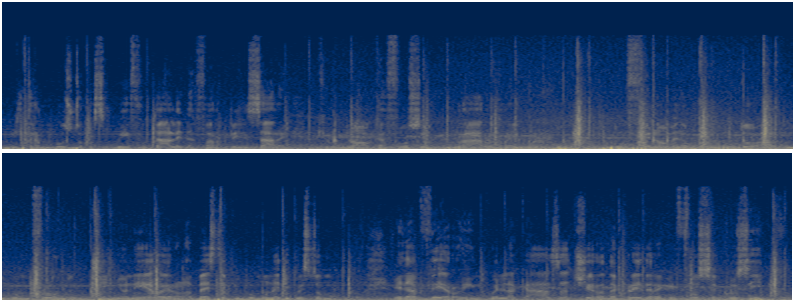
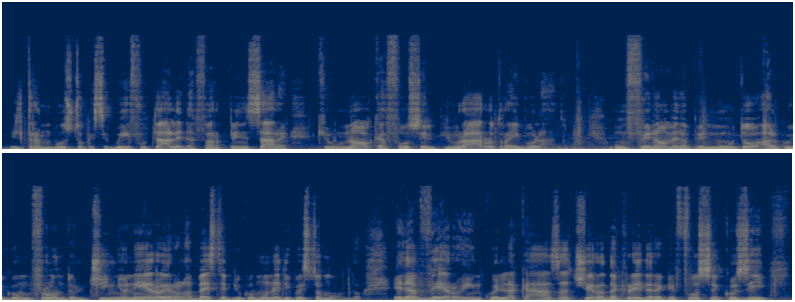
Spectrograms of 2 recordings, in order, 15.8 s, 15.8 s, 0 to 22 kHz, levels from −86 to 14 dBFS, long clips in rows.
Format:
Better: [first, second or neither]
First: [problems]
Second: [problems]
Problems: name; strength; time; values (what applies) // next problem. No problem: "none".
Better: second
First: wind noise on the microphone; heavy; 4 dB above the speech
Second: wind noise on the microphone; occasional gusts; 20 dB below the speech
